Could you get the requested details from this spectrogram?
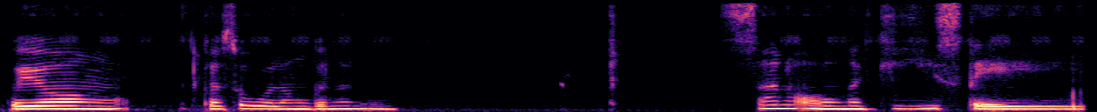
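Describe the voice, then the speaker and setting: A woman's voice: a little high, level tone, slow, creaky, heavy background noise. A woman hosting a casual phone livestream, chatting and rattling off greetings to viewers. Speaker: livestream host.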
